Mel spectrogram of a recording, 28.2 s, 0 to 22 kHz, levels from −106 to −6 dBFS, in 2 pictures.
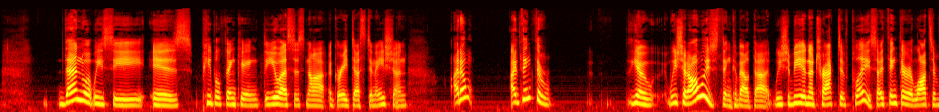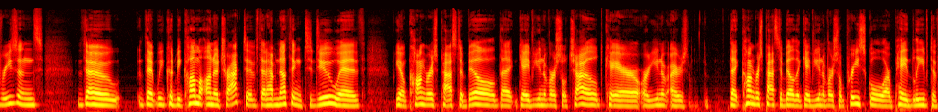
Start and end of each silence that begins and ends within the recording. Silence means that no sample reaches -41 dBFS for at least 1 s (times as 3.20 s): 8.22–9.43 s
